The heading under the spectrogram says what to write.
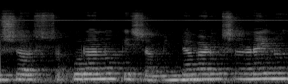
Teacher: શ છે એને આપણે તાલવ્ય સંઘર્ષીમાં મૂકેલ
